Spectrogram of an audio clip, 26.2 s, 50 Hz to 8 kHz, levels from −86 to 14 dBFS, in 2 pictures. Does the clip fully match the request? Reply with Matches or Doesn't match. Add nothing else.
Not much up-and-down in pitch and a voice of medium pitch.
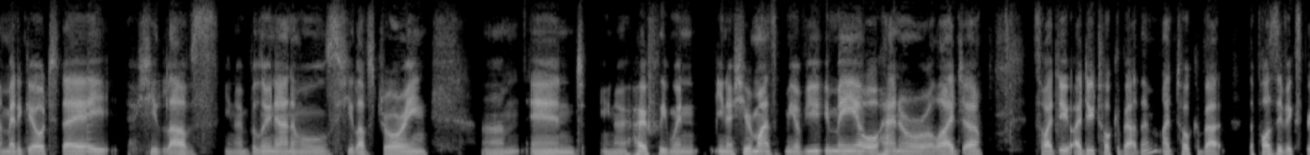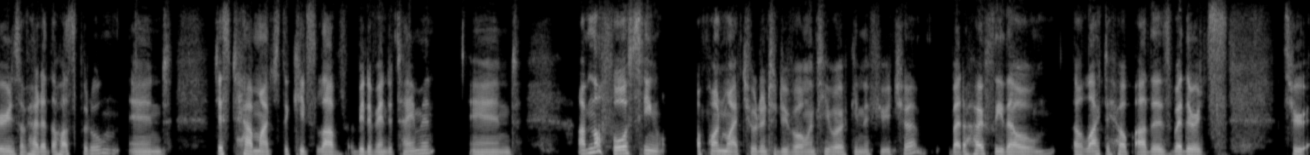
Doesn't match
